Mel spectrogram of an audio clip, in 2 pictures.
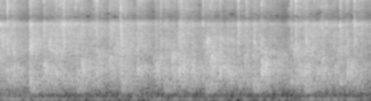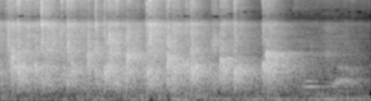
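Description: A crowd claps steadily in a dense, loud burst of applause, many hands overlapping into a continuous patter that fades out near the end.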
